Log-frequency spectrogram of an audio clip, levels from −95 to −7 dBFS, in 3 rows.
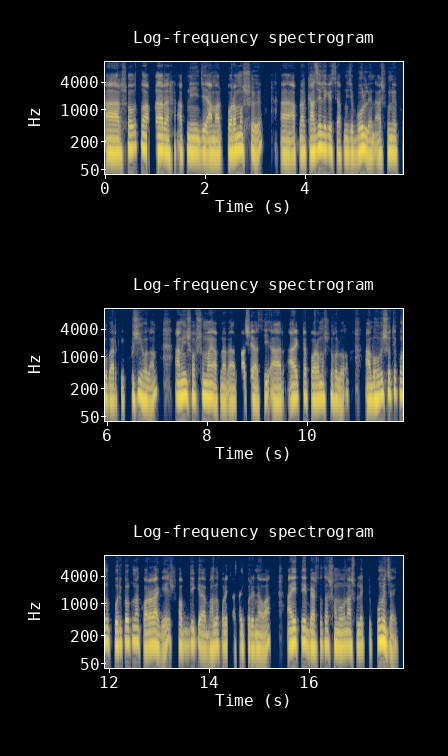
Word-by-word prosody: আর 115 0 +5
সর্বত্র 150 +2 0
আপনার 135 -1 +3 0.3
আপনি 125 +1 0 0.2
যে 120 - +2
আমার 110 0 +2 0.2
পরামর্শে 125 +1 +2 0.6
আ - - +2 0.2
আপনার 115 +1 -1
কাজে 125 +5 +5
লেগেছে, 130 -5 0
আপনি 120 +1 -4
যে 115 - 0
বললেন 125 -5 +4
আ - - -1
শুনে 120 -1 +1
খুব 120 - -3
আরকি 110 0 -7
খুশি 140 +2 0
হলাম। 110 +3 -1 0.5
আমি 135 +2 +6
সবসময় 130 -1 +2
আপনার 110 0 -4
আ - - -1 0.2
পাশে 120 +1 -3
আছি। 105 +5 -8 0.2
আর 110 0 +1 0.2
আরেকটা 125 +2 0
পরামর্শ 120 0 +1
হল 115 -3 0 0.5
আ - - +4
ভবিষ্যতে 145 +5 +1
কোন 150 - +3 0.2
পরিকল্পনা 145 +4 +1
করার 125 +2 +2
আগে 110 +1 -4 0.2
সবদিক 125 +2 -4
আ - - -1
ভালো 115 +2 +1
করে 120 0 -2
যাচাই 115 +2 -7
করে 110 -1 -2
নেওয়া। 105 +2 -1 0.4
আ - - +2
এতে 145 +2 -2
ব্যর্থতার 125 +2 -1
সম্ভাবনা 120 -1 +1
আসলে 120 0 -5
একটু 120 - -14
কমে 150 -1 +7
যায়। 95 - -6
125 Hz, 170 wpm, -23 LUFS, 115-135 Hz, 0.6 s, কমে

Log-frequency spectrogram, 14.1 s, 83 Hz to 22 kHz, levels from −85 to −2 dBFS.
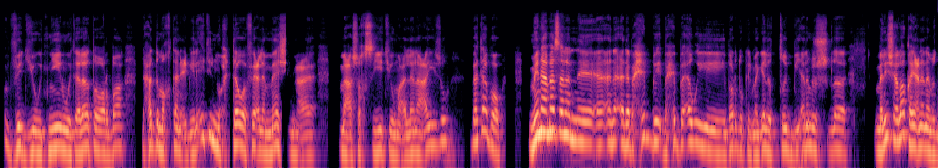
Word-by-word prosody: فيديو 145 -1 -1
و2 150 +5 +1
و3 150 +3 +1
و4 145 +4 -2 0.3
لحد 170 +1 -2
ما 155 - +1
أقتنع 155 -1 -4
بيه. 130 +4 -3
لقيت 230 - -5
المحتوى 170 - +1
فعلًا 140 -5 0
ماشي 155 +5 -1
مع 125 -1 -5 0.3
مع 135 -4 0
شخصيتي 140 +3 -2
ومع 120 -3 -3
اللي 125 +4 -2
أنا 140 -1 -2
عايزه، 180 +8 -4 0.3
باتابعه. 205 +9 -1 0.4
منها 260 - +9
مثلًا 260 -6 +5
أ 185 -1 0
أنا 190 0 +1
أنا 185 - +4
باحب 225 +6 0
باحب 195 -1 -2
أوي 165 -8 -1
برضُك 150 -1 -6
المجال 130 +4 -2
الطبّي. 140 +1 -4
أنا 170 - -1
مش 145 -3 -2
ل 150 -3 -3 0.4
ماليش 205 +11 +2
علاقة 200 -3 +3
يعني 165 -1 +4
أنا 160 -2 +2
من 135 -2 -2
160 Hz, 165 wpm, -23 LUFS, 140-185 Hz, 0.4 s, منها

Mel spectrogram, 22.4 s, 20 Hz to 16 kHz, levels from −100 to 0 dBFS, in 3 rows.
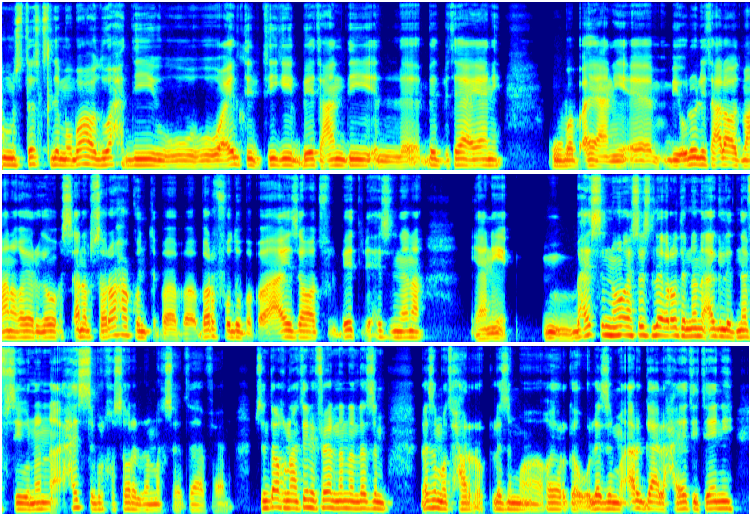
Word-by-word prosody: مُستسلِم 145 -1 +1
وباقعُد 150 +3 +2
لوحدي 135 -2 +1
و 125 - +1
و 120 +1 -2
وعيلتي 140 +3 +1
بتيجي 140 +1 +1
البيت 135 0 0
عندي 130 0 +1
ال 110 -2 -3
البيت 135 +4 -2
بتاعي 130 +1 0
يعني 130 -1 -1 0.4
وبابقى 120 +1 0
يعني 115 -1 -1
آآ 120 -1 0
بيقولوا 125 +7 +2
لي: 150 - +3
"تعالَ 145 - -1
أقعد 135 -4 +1
معانا 135 +3 +1
غيّر 135 -1 +1
جَو." 135 +1 +2
بس 135 +2 -6
أنا 150 -2 +2
بصراحة 145 +7 0
كنت 135 -6 -3
ب - - -19
ب 105 0 -3
بارفض 145 -2 0
وبابقى 115 -3 -1
عايز 140 +1 +1
أقعُد 130 -2 +1
في - - -15
البيت 150 0 -2
بحيث 140 -2 -7
إن 135 0 +1
أنا 130 -1 -1 0.5
يعني 105 +4 -2 0.3
م 100 -6 0
باحِس 190 +9 +1
إن 185 -1 +5
هو 190 +1 +4
إحساس 180 -1 +1
لا 180 -2 +4
إرادي 170 0 +3
إن 160 - +3
أنا 165 -1 +2
أجلِد 155 -4 +3
نَفسي، 140 -1 +1
وإن 130 0 +2
أنا 140 0 0
أحِس 170 -2 -1
بالخسارة 135 +1 -3
اللي 125 -1 -3
أنا 125 0 -2
خسرتها 120 -1 -8
فعلًا. - - -14 0.3
بس - - -10
أنت 160 - +2
أقنعتني 165 -1 +2
فعلًا 165 -1 +2
إن 160 - +2
أنا 150 - +2
لازم 150 -2 +1 0.4
لازم 160 0 +3
أتحرّك، 135 -1 -3
لازم 140 -1 +1
أغيَّر 135 +2 -2
جَو، - - -2
لازم 145 -1 +3
أرجع 150 -1 +1
لحياتي 145 0 -1
تاني، 150 +2 +1
135 Hz, 200 wpm, -22 LUFS, 125-150 Hz, 0.5 s, إن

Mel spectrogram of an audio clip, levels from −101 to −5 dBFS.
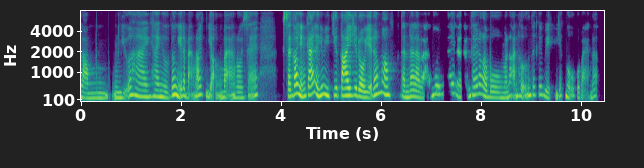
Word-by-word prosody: lòng 165 -1 -4
giữa 175 +6 -3
hai 215 -6 +1
hai 210 0 -1
người, 185 -4 0
có 260 - +4
nghĩa 245 -4 +5
là 240 - 0
bạn 225 - -6
đó 265 - +1
giận 235 -7 -4
bạn 180 - -3
rồi 175 0 -5
sẽ 250 +7 -5 0.5
sẽ 215 - +1
có 300 - +9
những 240 -7 +6
cái 265 +6 +4
là 265 - +4
giống 260 +5 +5
như 255 - +6
chia 245 +2 -2
tay, 245 0 +6
chia 245 - +2
đồ 210 -4 +5
vậy - - 0
đó, 260 - +2
đúng 330 - -3
hông? 270 -3 +4 0.2
Thành 190 -2 -1
ra 215 +1 +1
là 195 -2 0
bạn 165 - -6
hướng 280 0 -2
thấy 305 +1 -7
là 195 - -2
cảm 225 - -5
thấy 260 +2 -1
rất 300 -2 -3
là 215 - +2
buồn 175 -2 -5
và 170 - -4
nó 225 - -4
ảnh 230 - -2
hưởng 250 +2 -1
tới 260 +1 -6
cái 275 -1 -5
việc 190 -9 -6
giấc 235 +1 -8
ngủ 235 +3 -3
của - - -7
bạn - - -13
đó. - - -10
230 Hz, 305 wpm, -22 LUFS, 190-260 Hz, 0.5 s, có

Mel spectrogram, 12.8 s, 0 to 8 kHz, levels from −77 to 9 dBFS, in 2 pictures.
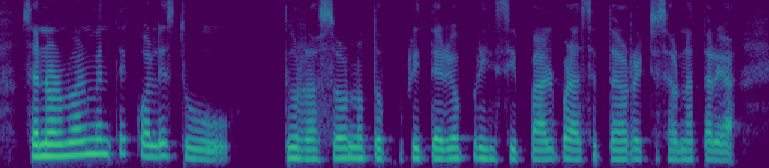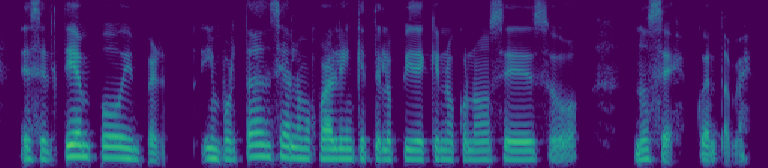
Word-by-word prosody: sea, 215 - +4
normalmente, 235 +4 +5
¿cuál 210 -3 +1
es 220 0 -1
tu 170 -6 -3 0.4
tu 185 -1 +3
razón 180 +2 +1
o 180 - 0
tu 170 -1 -1
p 170 - -30
criterio 180 0 +1
principal 165 -2 -3
para 175 -2 +1
aceptar 160 +1 -4
o 165 - -1
rechazar 165 -1 -5
una 160 0 -3
tarea? 160 -1 -3 0.4
¿Es 165 - -2
el 160 -2 -4
tiempo, 200 -2 +4
imper 165 -6 -3 0.2
importancia, 185 +5 0
a - - +1
lo 185 - +2
mejor 175 0 0
alguien 170 0 +3
que 165 0 -4
te - - -4
lo 160 -1 -2
pide 160 -1 -1
que 165 - -4
no 160 -1 -3
conoces?, 160 0 -1
o - - -7 0.4
no 85 0 0
sé. - - -1 0.2
Cuéntame. - - -7
170 Hz, 180 wpm, -24 LUFS, 160-190 Hz, 0.4 s, normalmente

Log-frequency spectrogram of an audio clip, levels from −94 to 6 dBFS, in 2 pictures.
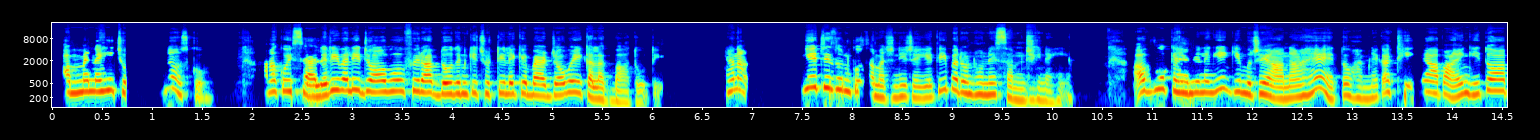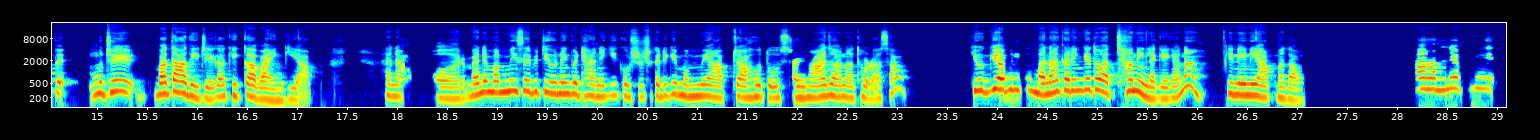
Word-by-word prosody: अब 275 - +1
मैं 290 +2 +3
नहीं 305 +2 +3
छोड़ 280 -4 -4 0.4
ना - - -2
उसको। 245 -3 -9 0.7
हाँ, 290 - -1
कोई 305 +1 0
सैलरी 245 +1 +3
वाली 320 0 +3
जॉब 290 0 +2
हो, 305 0 +2
फिर 300 0 0
आप 280 -2 +3
2 250 +1 +5
दिन 260 0 +1
की 270 +1 -5
छुट्टी 260 +1 -5
लेके 255 +1 +1
बैठ 230 -3 +2
जाओ 235 +2 +1
वो 285 - +1
एक 275 -4 -1
अलग 190 -4 -1
बात 150 -1 -10
होती। 150 - -16 0.6
है 310 - -1
ना? 335 - -2 0.6
ये 385 +2 +4
चीज़ 365 -2 +2
उनको 300 -2 0
समझनी 215 -5 -5
चाहिए 200 -1 -5
थी 330 - -3
पर 320 -3 +1
उन्होंने 245 -2 +1
समझी 180 -7 -6
नहीं। 160 -1 -12 0.7
अब 290 0 +1
वो 350 - +2
कहने 275 -2 +2
लगी 320 +6 -2
कि 290 0 -3
मुझे 255 -1 +2
आना 195 -1 -1
है, 275 - -1
तो 235 +6 -5
हमने 195 0 -7
कहा 290 - -3
ठीक 395 - -9
है 290 - -1
आप 265 -2 -1
आएँगी 245 +3 0
तो - - +5
आप 310 - -2 0.3
मुझे 280 +4 +1 0.2
बता 265 +2 +7
दीजिएगा 210 -2 -1
कि 230 +1 -4
कब 215 -5 +4
आएँगी 180 0 -2
आप। - - -7 0.7
है 235 - -3
ना, 220 -1 -4 0.4
और 190 -1 -4
मैंने 240 +5 +2
मम्मी 290 +2 +4
से 310 0 0
भी 285 - -1
ट्यूनिंग 260 -2 +1
बिठाने 230 -4 -1
की 235 +1 -9
कोशिश 210 -2 -7
करी 230 -1 -3
कि 255 - -3
मम्मी 225 -1 0
आप 200 -2 -3
चाहो 215 0 0
तो 205 -2 -4
उस 200 - -8
टाइम 205 0 -1
आ 210 - +3
जाना 215 -3 -1
थोड़ा-सा। 275 - -5 0.7
क्योंकि 315 +1 +3
अब 330 -1 +9
उनको 330 0 -2
मना 260 +4 +5
करेंगे 315 +1 +3
तो 335 -1 +5
अच्छा 270 +3 +1
नहीं 295 -5 +4
लगेगा 190 0 -2
ना, - - +1 0.3
कि 260 - -1
नहीं-नहीं 235 -1 +5
आप 205 -1 -2
मत 195 -1 -5
आओ। 175 -1 -5 1.1
हाँ, 345 - +5
हमने 340 +2 +1
अपने 355 0 -7
250 Hz, 210 wpm, -20 LUFS, 210-295 Hz, 1.1 s, अब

